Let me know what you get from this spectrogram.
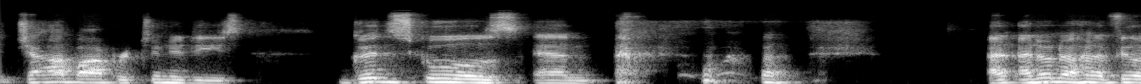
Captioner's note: laughter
